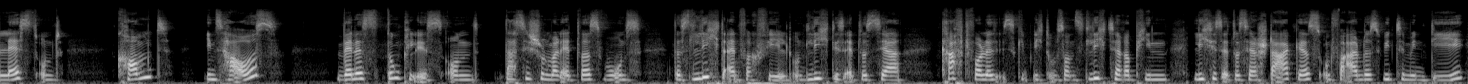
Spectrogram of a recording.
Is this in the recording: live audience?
no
